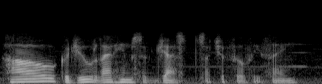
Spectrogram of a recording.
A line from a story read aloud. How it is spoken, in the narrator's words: He laughed bitterly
